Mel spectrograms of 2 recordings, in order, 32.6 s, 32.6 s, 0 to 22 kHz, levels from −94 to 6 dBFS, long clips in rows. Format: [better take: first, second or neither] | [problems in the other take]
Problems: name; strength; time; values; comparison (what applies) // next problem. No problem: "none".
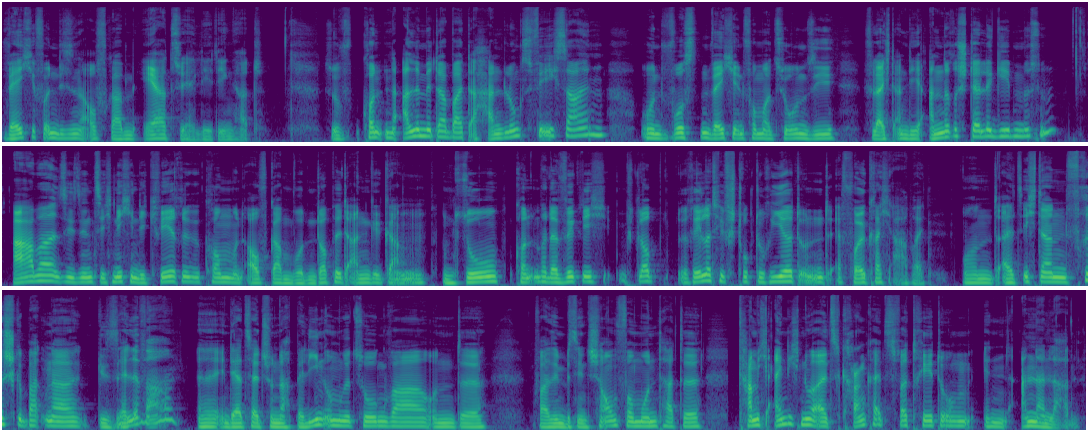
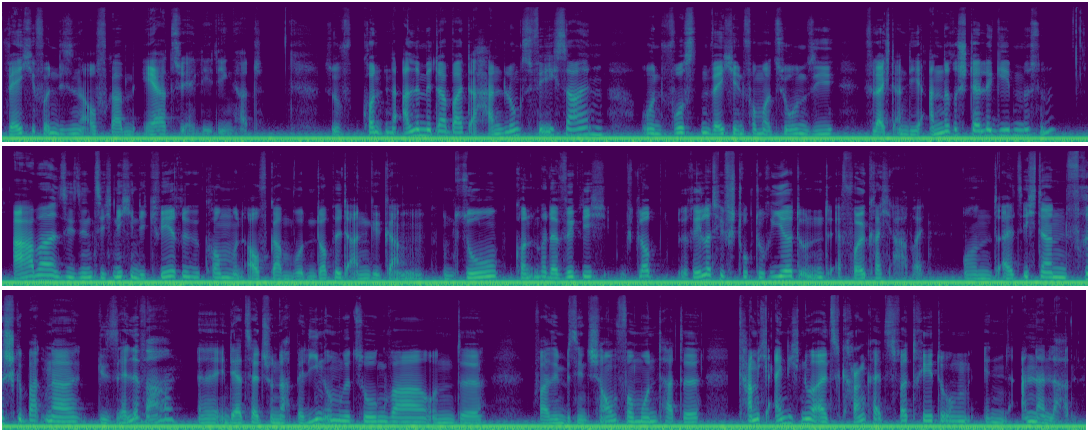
first | low rumble; loud; throughout; 1 dB below the speech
